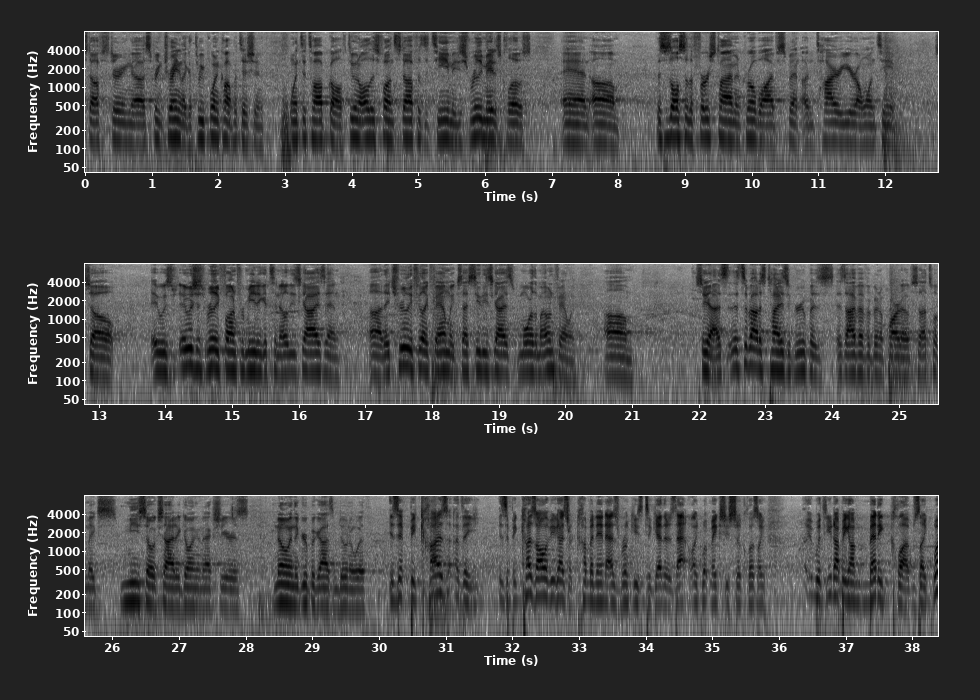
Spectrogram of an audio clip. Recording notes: 1410 WING AM ESPN Radio in Dayton. LIVE from Redsfest.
